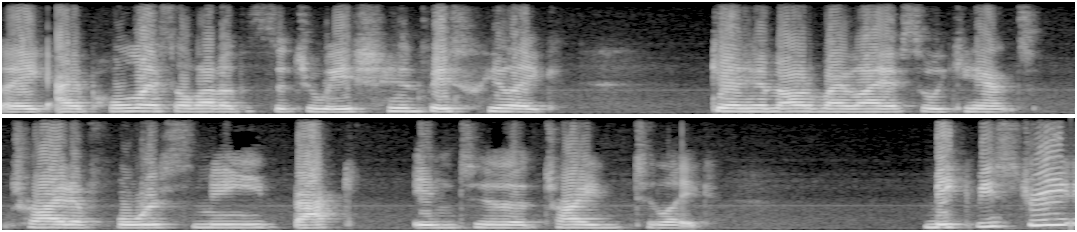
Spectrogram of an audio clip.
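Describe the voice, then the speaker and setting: Monotone and flat in intonation, a woman talks at a fairly slow pace. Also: fairly high pitch for a woman. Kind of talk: casual vlog talk to camera. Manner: stutters at times.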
